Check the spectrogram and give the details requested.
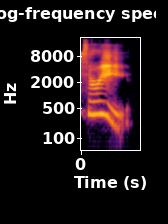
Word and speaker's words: three: CH Tre the next word you have is three three so tree tree like a Christmas tree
